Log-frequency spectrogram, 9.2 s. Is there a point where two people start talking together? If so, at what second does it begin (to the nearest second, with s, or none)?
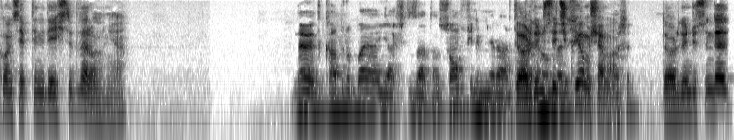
6 s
